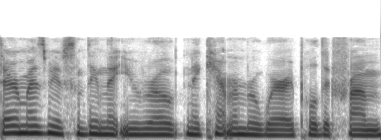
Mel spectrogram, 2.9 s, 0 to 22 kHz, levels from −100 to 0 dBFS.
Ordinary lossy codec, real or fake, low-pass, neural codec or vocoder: MP3, 64 kbps; real; 7.2 kHz; none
